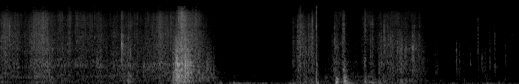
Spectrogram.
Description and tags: Rummaging through paper
rumble, rummage, clatter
